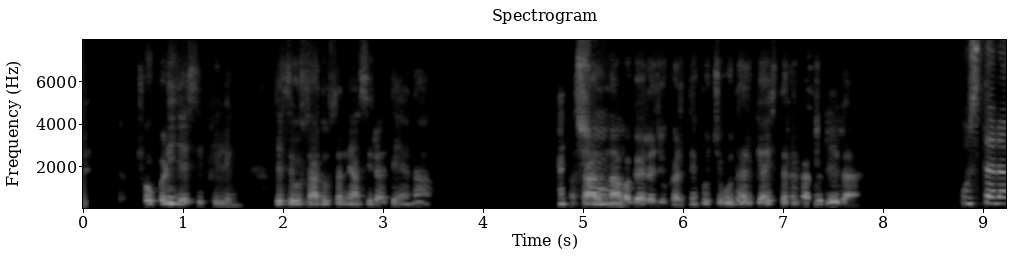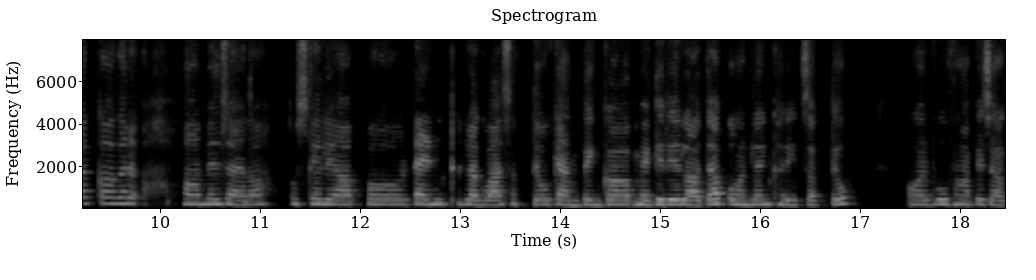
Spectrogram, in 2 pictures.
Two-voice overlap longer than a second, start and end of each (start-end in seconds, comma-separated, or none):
none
